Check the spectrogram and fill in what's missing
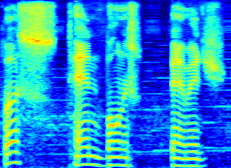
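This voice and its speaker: A man mutters his way through a strategy RPG on a livestream, casually reasoning aloud as he solves problems. His pitch is medium and his pace slow, with game music in the background.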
